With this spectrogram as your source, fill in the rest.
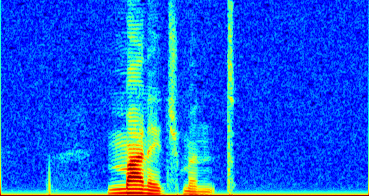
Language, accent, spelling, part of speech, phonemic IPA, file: English, UK, management, noun, /ˈmæn.ɪdʒ.mənt/, En-uk-management.ogg
- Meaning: Administration; the use of limited resources combined with forecasting, planning, leadership and execution skills to achieve predetermined specific goals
